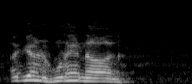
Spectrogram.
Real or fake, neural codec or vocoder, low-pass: fake; codec, 16 kHz, 16 kbps, FunCodec, trained on LibriTTS, 50 frames a second; 7.2 kHz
